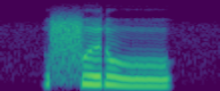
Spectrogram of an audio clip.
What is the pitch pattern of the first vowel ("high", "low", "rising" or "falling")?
high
